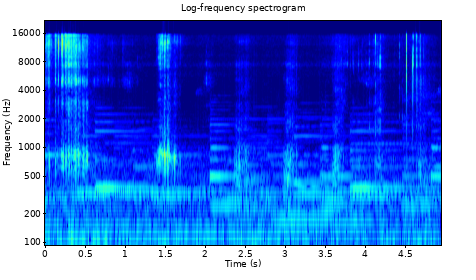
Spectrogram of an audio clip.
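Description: Crunchy fried banana with melted chocolate bitten into up close, a loud crisp bite then another, followed by quieter chewing crunches.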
